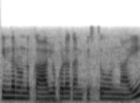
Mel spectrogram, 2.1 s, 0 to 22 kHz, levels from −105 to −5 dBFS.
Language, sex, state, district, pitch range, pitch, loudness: Telugu, female, Telangana, Karimnagar, 180-200 Hz, 190 Hz, -18 LUFS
